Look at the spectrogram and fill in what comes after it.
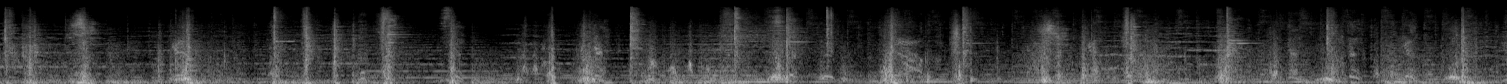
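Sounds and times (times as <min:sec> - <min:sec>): fight scene music: 0:00.0 - 0:15.0.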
